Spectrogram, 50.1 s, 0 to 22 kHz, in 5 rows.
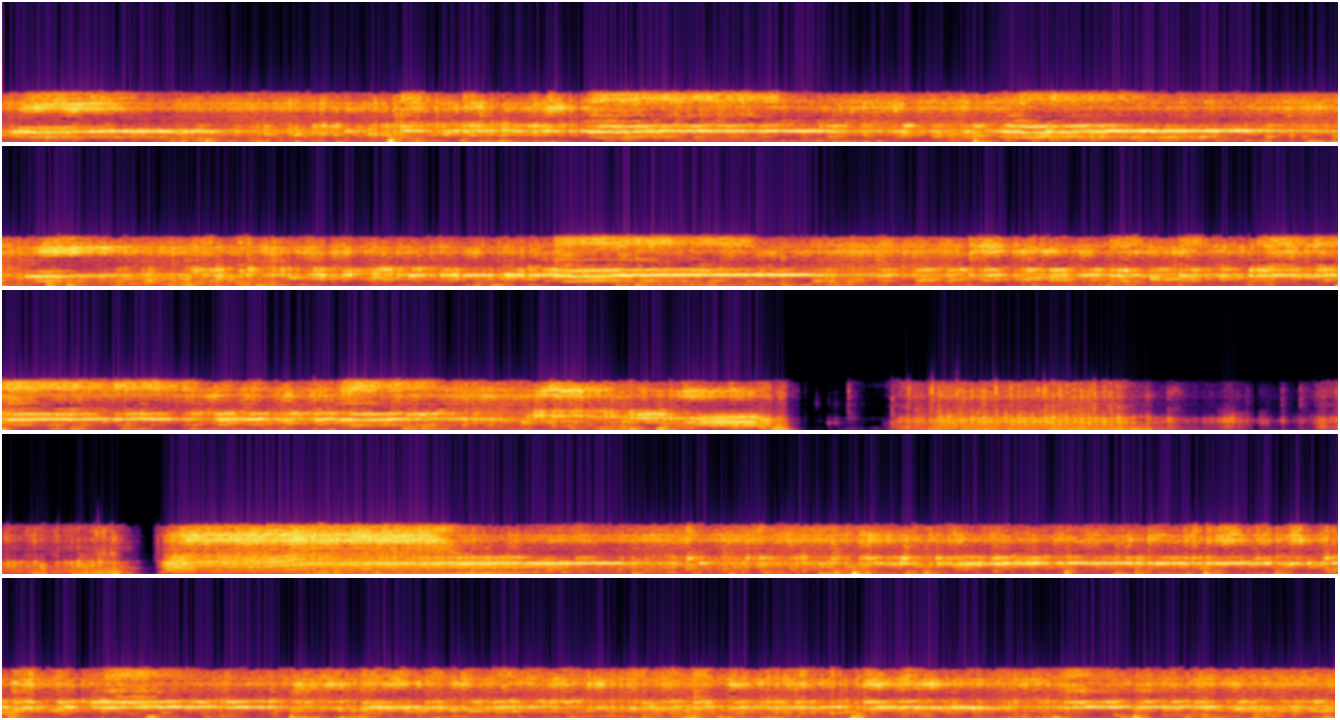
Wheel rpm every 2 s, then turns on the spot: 230, 230, 230, 230, 230, 230, 230, 230, 230, 230, 230, 220, 130, 10, 30, 80, 220, 230, 230, 230, 230, 230, 230, 230, 230.
26-30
